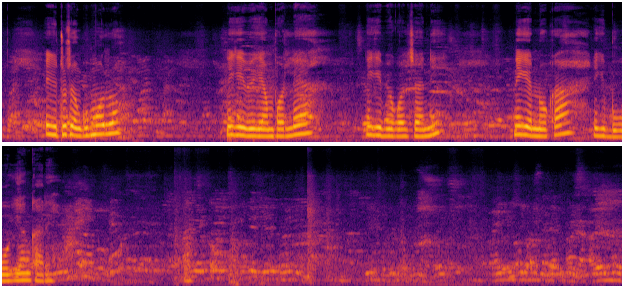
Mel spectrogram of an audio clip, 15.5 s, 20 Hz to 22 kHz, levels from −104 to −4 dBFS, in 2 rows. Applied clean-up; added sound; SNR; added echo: none; none; none; none.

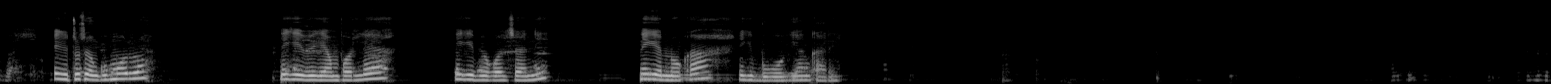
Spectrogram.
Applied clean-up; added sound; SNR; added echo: neural mask model RNNoise.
